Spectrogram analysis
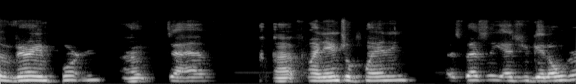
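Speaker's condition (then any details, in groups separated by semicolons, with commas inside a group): Spastic quadriplegic cerebral palsy; spastic quadriplegic, permanent wheelchair user; speaks clearly, easily understood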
